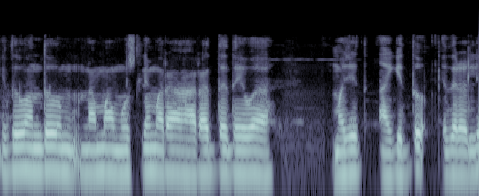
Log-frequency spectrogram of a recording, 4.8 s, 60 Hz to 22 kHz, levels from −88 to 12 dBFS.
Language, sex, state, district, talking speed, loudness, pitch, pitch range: Kannada, male, Karnataka, Bidar, 110 wpm, -16 LUFS, 120 Hz, 115-125 Hz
